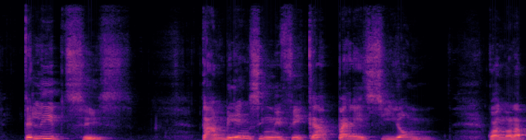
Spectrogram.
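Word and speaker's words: θλῖψις: La palabra griega que se traduce tribulación es una palabra que tiene una pronunciación un poquito rara en griego. Tlipsis. Tlipsis.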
